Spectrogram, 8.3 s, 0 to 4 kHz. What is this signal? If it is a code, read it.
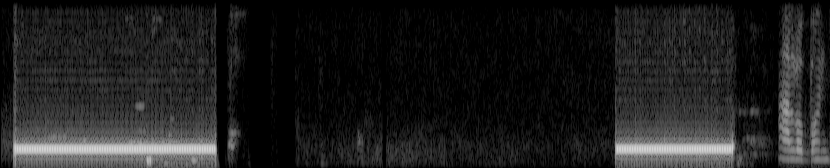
Ringback tone (North America), 440 + 480 Hz, with speech.
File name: out- - - - - .3013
